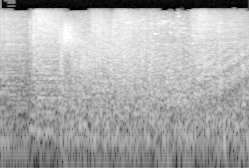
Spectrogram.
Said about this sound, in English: Oh. A lot of explosions.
